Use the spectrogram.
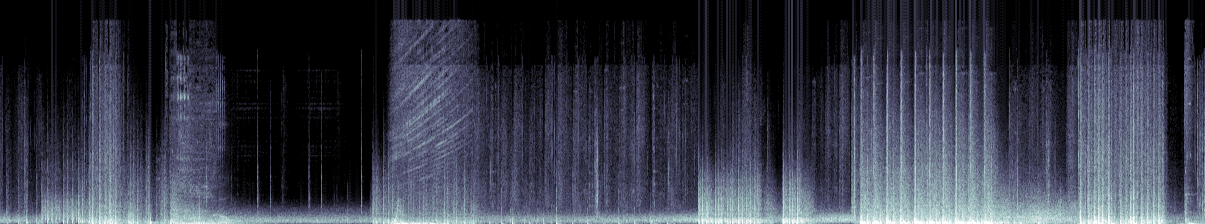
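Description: Automatic weapons in Battle Prime: rapid bursts of close, loud gunfire in rattling strings, separated by brief lulls, with dense sustained volleys toward the end.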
